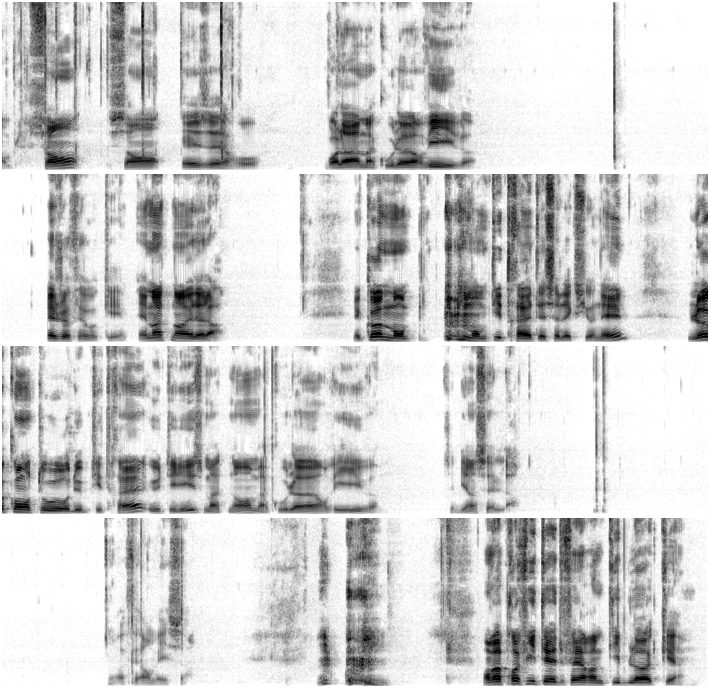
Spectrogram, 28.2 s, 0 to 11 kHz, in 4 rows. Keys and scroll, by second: 0.0-2.2 typing, 0.6 Tab.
